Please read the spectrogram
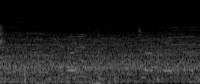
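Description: Steady, even background noise of the cricket ground's field microphones, with no distinct event standing out.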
